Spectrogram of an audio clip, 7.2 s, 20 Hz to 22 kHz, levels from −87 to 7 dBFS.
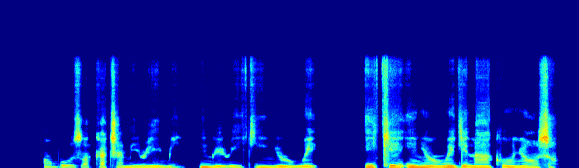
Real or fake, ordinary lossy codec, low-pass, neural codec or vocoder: fake; none; 14.4 kHz; codec, 44.1 kHz, 7.8 kbps, DAC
